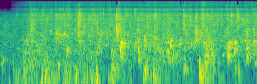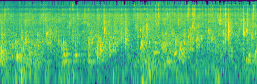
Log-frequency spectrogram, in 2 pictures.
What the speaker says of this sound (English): Right here is one of the places where the water seeps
